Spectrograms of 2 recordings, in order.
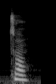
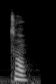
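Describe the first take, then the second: No difference in how they are said.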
